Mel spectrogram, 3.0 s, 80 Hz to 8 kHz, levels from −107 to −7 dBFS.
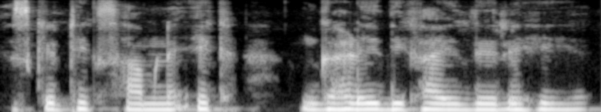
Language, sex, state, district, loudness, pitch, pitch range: Hindi, male, Jharkhand, Ranchi, -16 LUFS, 160 Hz, 155-160 Hz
